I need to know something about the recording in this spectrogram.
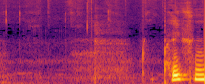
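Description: A small hand drill twists quietly into plastic.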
